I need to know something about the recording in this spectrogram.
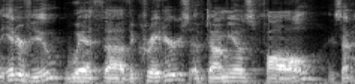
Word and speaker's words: Daimyos Fall: here at an interview with the creators of Domino's Paul is that how it's pronounced right yeah yeah great which is a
